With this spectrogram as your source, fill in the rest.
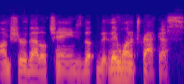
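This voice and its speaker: Heard with a dry, close sound and no echo, a man with an American accent talks at a moderate pace in a fairly low pitch with ordinary pitch variation. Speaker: cannabis grow show host. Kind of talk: casual chat. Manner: quieter than usual.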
